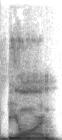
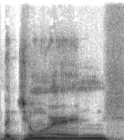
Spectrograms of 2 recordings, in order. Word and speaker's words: Bjorn: o r n and the j is kind of like a y the way that you said it so people was like bajorn you know all type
